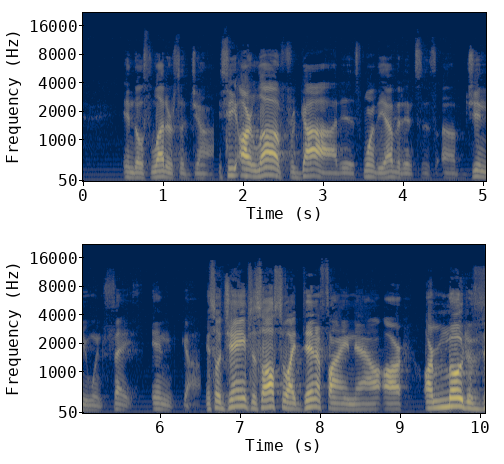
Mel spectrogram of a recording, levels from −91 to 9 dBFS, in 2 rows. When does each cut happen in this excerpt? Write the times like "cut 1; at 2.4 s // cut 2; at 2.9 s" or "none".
cut 1; at 1.6 s // cut 2; at 6.5 s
